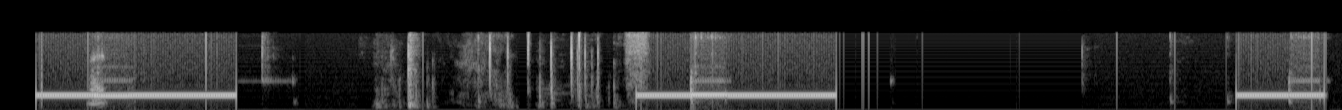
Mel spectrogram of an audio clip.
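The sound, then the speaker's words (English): Telephone dial-in tones: three long, steady electronic tones of about two seconds each, separated by gaps of clicks and brief crackling bursts on the line. “All right, you're going to hear the dial in, so bear with us.”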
